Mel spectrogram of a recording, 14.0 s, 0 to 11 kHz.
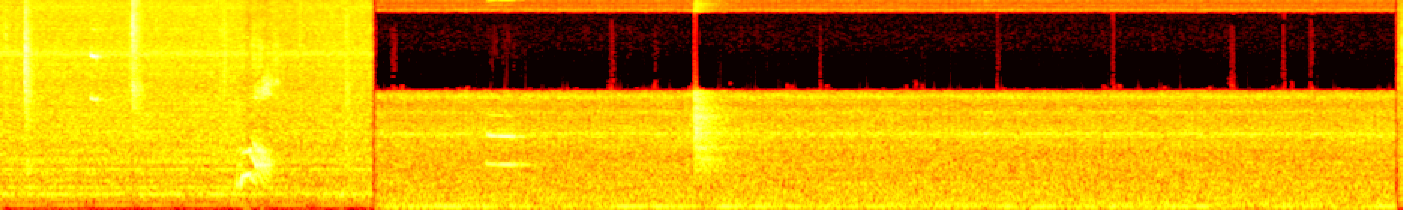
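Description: Steady low hum with a single short pop about seven seconds in, as a CO2 laser pulse fires into masking tape on the laser head. There is no whoosh of flame, the sign the owner gives of a weakening laser tube.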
